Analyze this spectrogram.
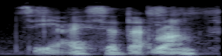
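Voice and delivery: a private whispered self-correction; whispered aside. Real, not acted. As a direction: whisper it to yourself, unvoiced and soft. Muttered self-correction mid-lecture.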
